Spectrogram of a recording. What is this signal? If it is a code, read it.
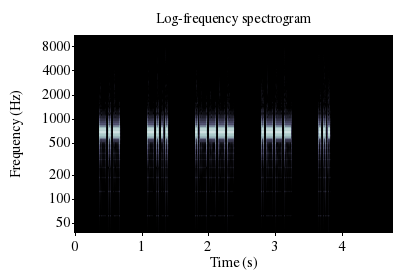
Morse code, heard as a keyed tone, about 36 wpm, spaced as for 16 wpm, 700 Hz. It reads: KB1JS
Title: USA Call Signs - 5 Characters - 4x Character Spacing - 35wpm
